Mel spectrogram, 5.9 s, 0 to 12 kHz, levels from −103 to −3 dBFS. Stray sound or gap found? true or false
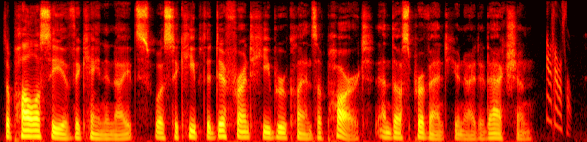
true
